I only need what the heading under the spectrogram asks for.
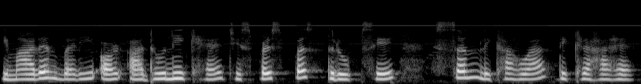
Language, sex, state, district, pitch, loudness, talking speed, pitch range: Hindi, female, Assam, Kamrup Metropolitan, 255 Hz, -17 LUFS, 150 wpm, 235-270 Hz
